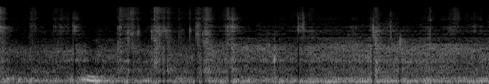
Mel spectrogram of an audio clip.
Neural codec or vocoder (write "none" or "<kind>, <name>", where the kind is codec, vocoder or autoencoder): codec, SNAC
